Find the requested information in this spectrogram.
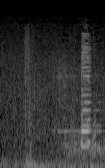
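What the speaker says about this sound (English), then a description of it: "hit the car alarm" Car alarm triggered in the Blackwater Park level of Hitman: Absolution, a short honking tone that sounds once and then returns louder after a pause, over low background game ambience.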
